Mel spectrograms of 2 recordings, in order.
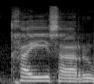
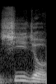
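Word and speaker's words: Caesar: 너희 왕을 십자가에 못 박으랴 하매 수제사장들이 대답하되 카이사르 외에는, 시저, 로마의 황제죠, 시저죠, 카이사르 외에는 우리에게 왕이 없나이다 하니라.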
